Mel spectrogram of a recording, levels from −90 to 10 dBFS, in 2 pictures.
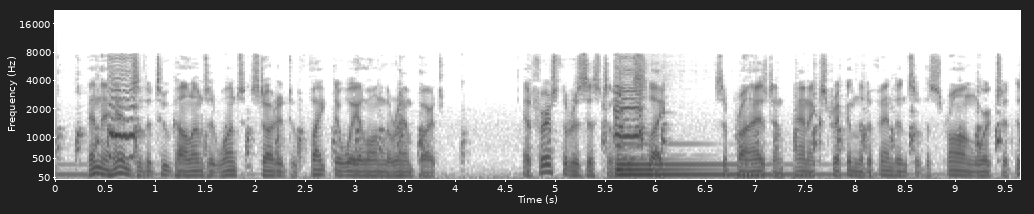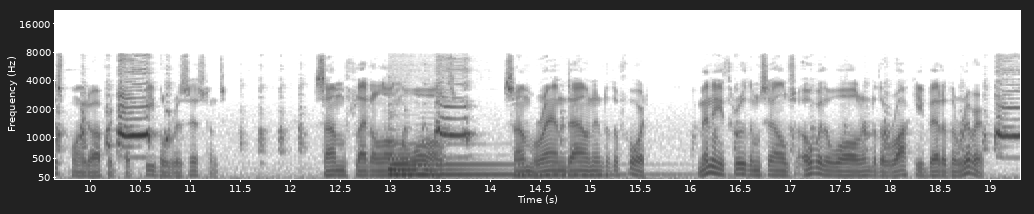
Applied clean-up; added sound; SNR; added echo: none; Piano + Chicken, rooster; 0 dB; none.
